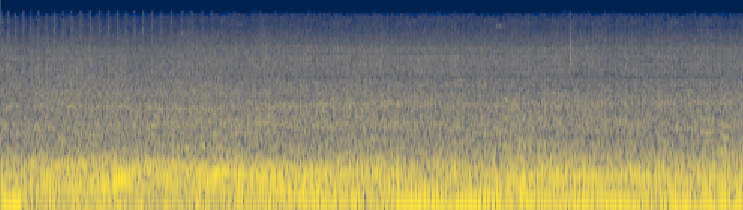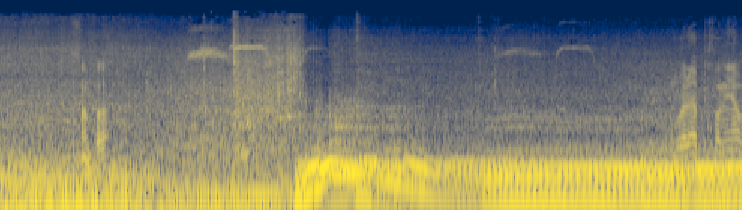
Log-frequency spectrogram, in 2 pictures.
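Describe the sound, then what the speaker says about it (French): A Corvette Black Series pulls up in front of the Hôtel de Paris in Monaco, its engine rumbling steadily and swelling into a louder, rising rev near the end, with a voice talking over it. "avec la Corvette qui arrive devant l'hôtel de Paris"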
